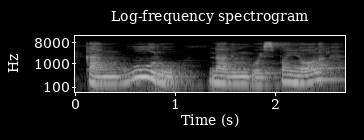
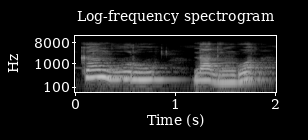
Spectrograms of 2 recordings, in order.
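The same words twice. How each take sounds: First: Canguru said the Spanish way, stress on the last syllable, ru; "canguru" with the Spanish rolled r and final stress. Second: Canguru said the Portuguese way, slower, softened vowels; "canguru" in Brazilian Portuguese, reduced first vowel; Portuguese stress. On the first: Teacher contrasting Spanish and Portuguese stress, Spanish pronunciation. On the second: Teacher contrasting Spanish and Portuguese stress, Portuguese pronunciation. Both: Shown as a demonstration. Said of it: "Com as sílabas tônicas em locais distintos".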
